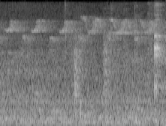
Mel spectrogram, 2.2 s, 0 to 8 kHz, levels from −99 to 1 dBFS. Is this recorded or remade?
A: recorded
